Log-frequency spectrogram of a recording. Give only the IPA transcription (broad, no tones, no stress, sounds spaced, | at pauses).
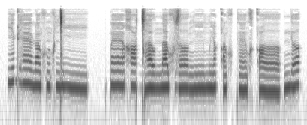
i ɖʱ ɛ̃ː ɳ ã xʷ ĩ xʷ ŋ͡ǀ iː | p ɛ̃ː χ ɑ ɡ͡ǀ a o̯ n a xʷ z ʌː ŋ ĩː m ĩ qʼ ɛ̃ xʷ k ɛ̃ː xʷ qʼ ʌː | nʲ ʌ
